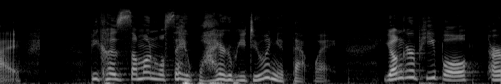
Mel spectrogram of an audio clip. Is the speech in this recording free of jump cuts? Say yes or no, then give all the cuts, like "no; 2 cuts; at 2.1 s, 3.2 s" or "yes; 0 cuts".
yes; 0 cuts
